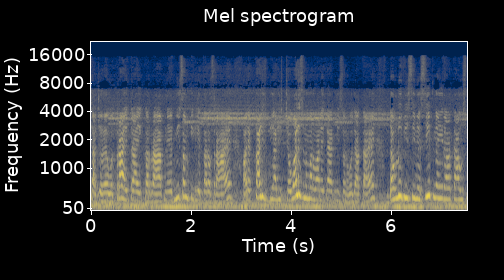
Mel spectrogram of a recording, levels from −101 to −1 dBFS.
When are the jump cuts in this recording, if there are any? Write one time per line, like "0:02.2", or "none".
none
